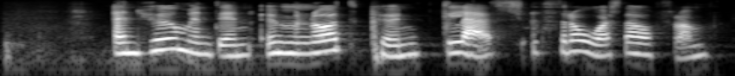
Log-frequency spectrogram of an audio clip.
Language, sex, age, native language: Icelandic, female, 12, Icelandic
